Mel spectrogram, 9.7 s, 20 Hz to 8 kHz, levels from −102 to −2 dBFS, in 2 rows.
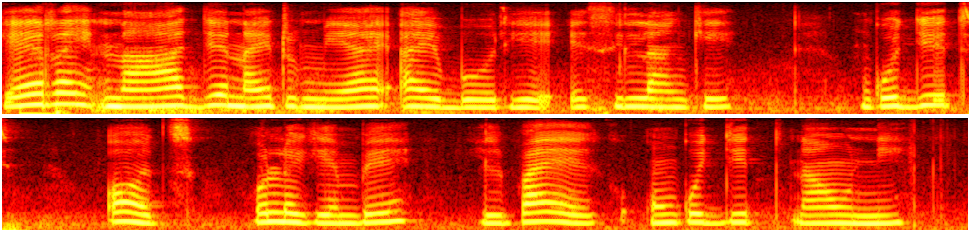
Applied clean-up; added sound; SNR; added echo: none; Thunder; 19 dB; none.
